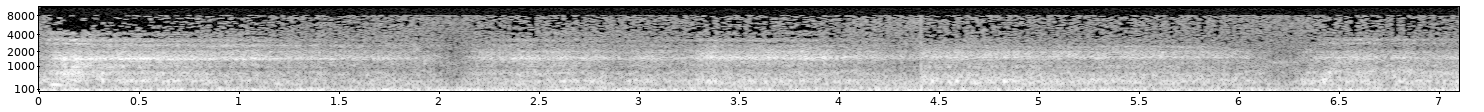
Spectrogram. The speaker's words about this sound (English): And actually, you're constricting something here, okay, and it's not with your nostrils, okay. It's like down here, and you don't do it to your mouth, but you do it like this. Listen.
